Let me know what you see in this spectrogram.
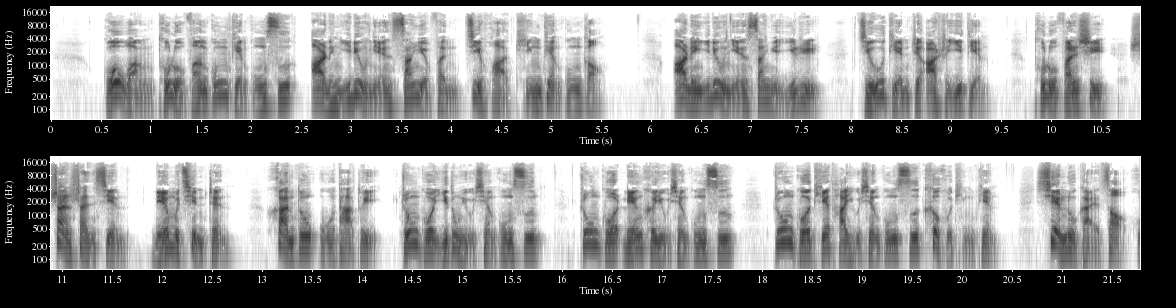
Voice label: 男 公告 计划停电公告; 国网供电公司计划停电公告

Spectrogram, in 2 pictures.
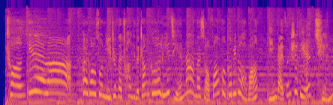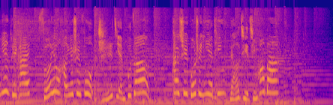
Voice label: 女 广告 年轻活泼; 多风格录音; 国语女声配音

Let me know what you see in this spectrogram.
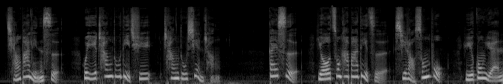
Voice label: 女, 大气专题, 国语女声配音; 昌都; 成品音

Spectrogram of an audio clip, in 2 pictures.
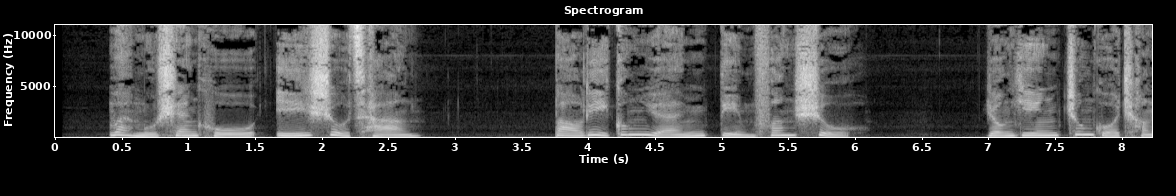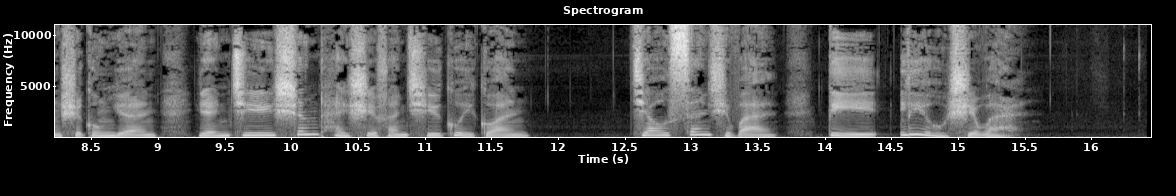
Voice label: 女 房地产广告; 保利公园

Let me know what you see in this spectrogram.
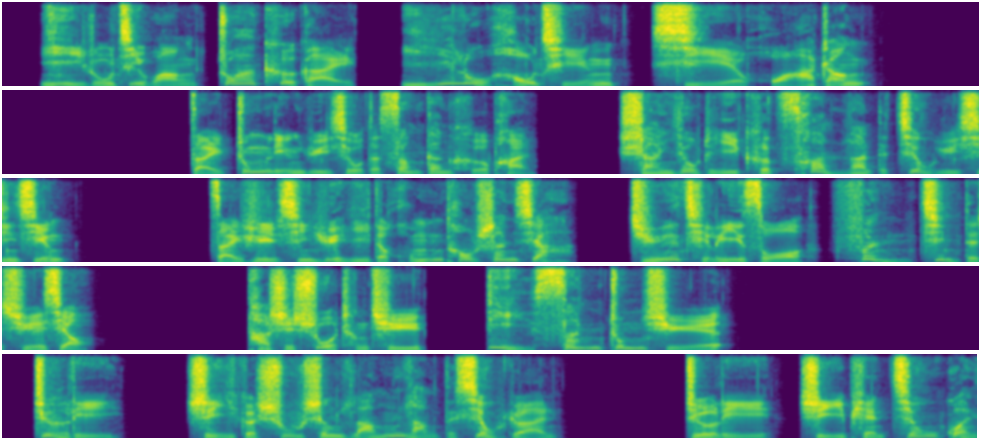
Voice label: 男 专题干音, 国语男声配音; 朔城区第三中学

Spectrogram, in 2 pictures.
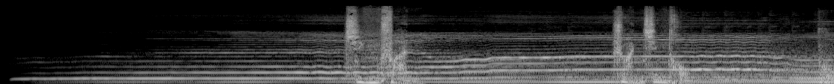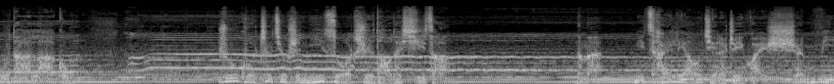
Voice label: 专题, 国语男声配音; 大师级录音

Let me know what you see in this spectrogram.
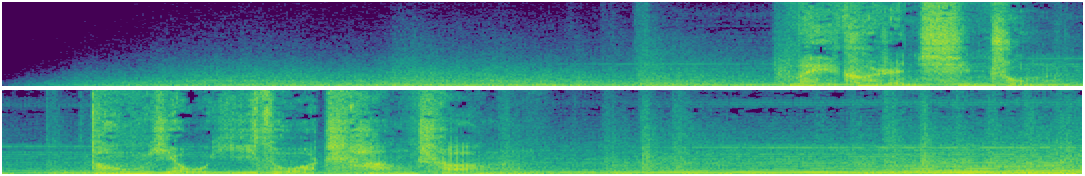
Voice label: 男 专题, 国语男声配音; 大师级录音; 长城雪茄

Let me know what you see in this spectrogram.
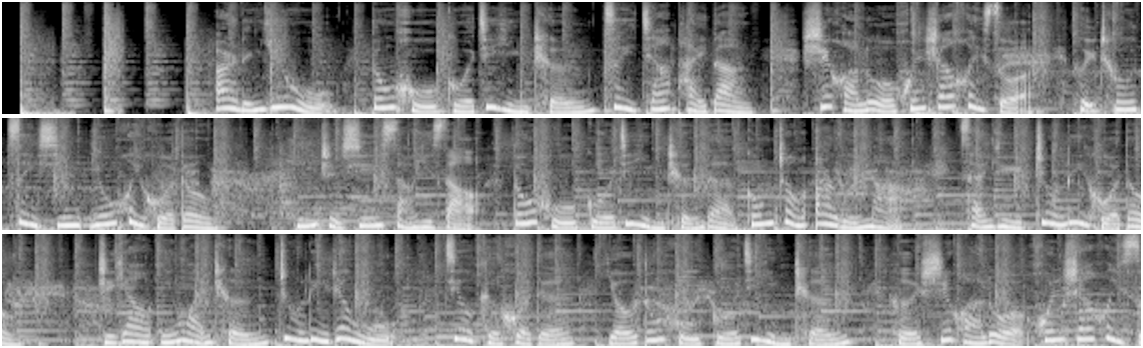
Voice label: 女 品牌广告, 国语女声配音; 施华洛婚纱

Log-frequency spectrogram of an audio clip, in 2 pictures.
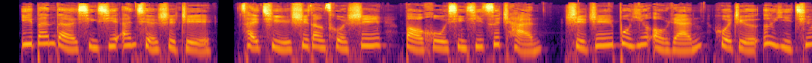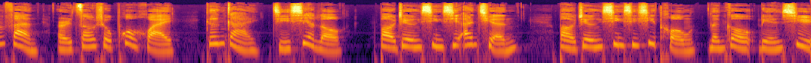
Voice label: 女 解说词; 信息安全培训视频解说

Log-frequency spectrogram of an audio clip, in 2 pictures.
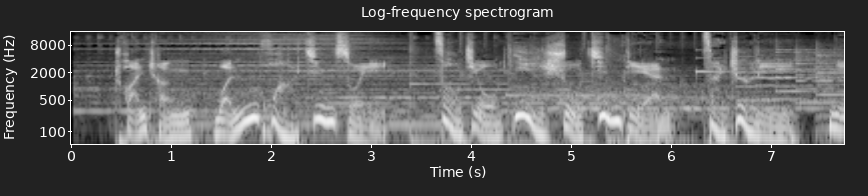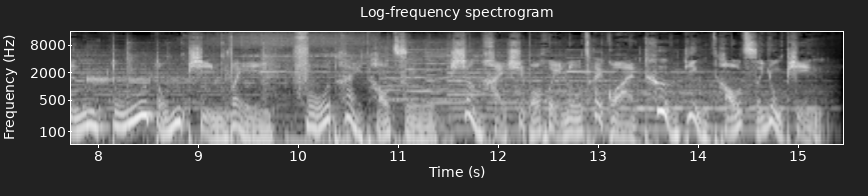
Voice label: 男 广告 品位, 国语男声配音; 陶瓷

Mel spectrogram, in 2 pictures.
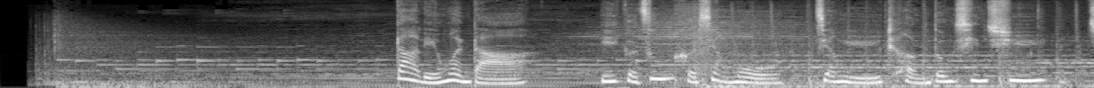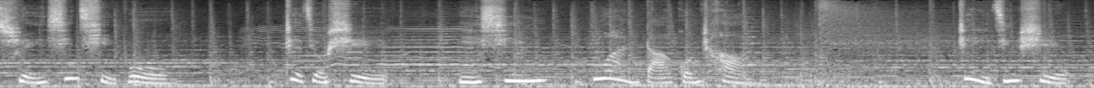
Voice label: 女 专题, 国语女声配音 磁性专题; 万达广场

